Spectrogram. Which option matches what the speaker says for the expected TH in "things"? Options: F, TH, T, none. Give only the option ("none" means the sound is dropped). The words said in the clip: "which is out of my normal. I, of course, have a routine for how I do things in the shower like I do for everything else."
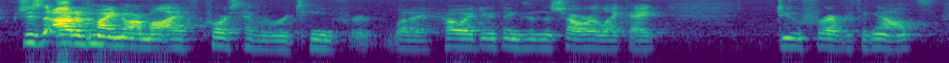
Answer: TH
